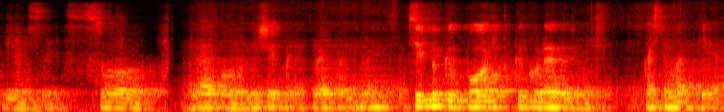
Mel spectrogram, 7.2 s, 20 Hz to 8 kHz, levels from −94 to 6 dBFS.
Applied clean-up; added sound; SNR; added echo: neural separator model SepFormer DNS4.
